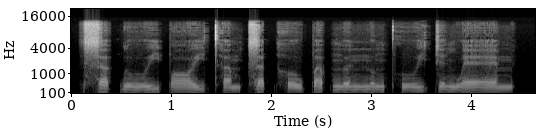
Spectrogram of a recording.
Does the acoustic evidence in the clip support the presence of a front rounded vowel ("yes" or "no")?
no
